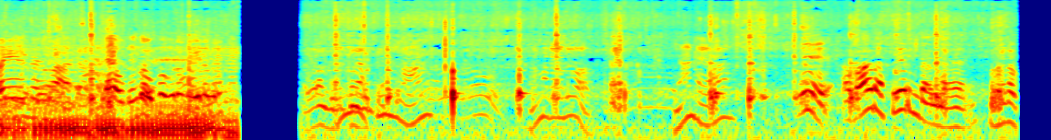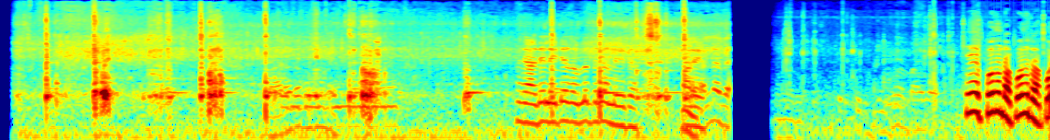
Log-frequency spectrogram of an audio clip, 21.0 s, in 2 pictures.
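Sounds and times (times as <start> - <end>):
onions sizzling in oil: 0.0 - 2.0, 3.0 - 17.8
spatula scraping a pot: 3.3 - 10.2, 10.8 - 14.5, 16.0 - 17.5.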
